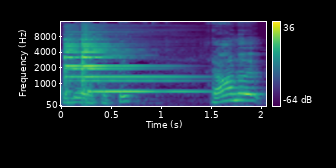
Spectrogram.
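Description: A single bell chime, struck once and ringing with several clear tones that fade, cut off suddenly about a second and a half in: the notification-bell sound effect of a subscribe-button animation.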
